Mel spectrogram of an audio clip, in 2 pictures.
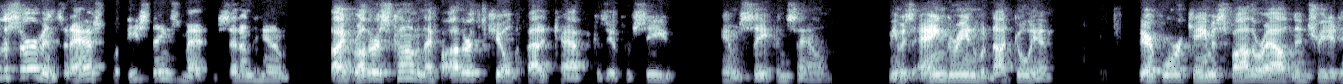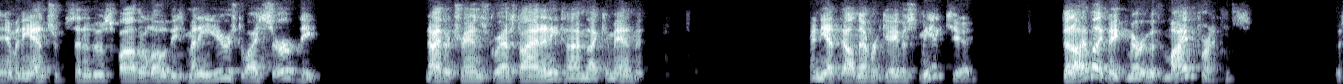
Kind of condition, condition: setting, large echoing room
